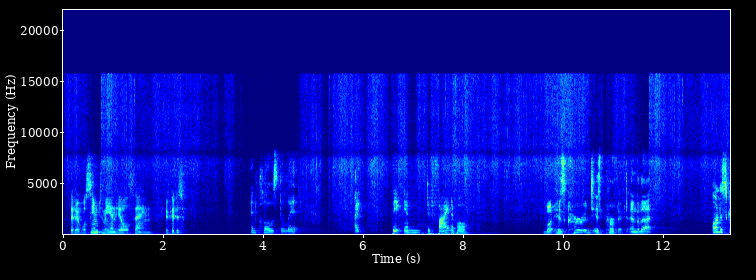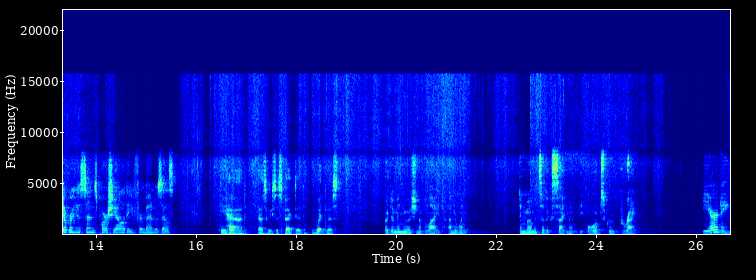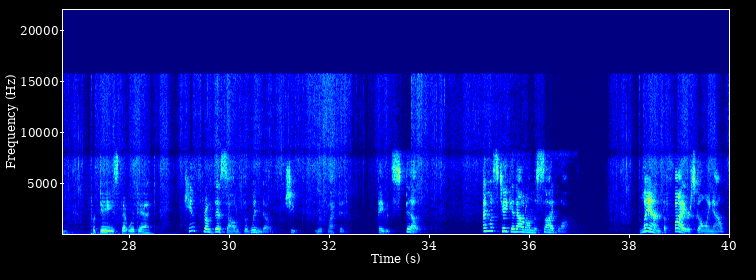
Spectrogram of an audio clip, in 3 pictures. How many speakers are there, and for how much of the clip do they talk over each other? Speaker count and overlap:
7, no overlap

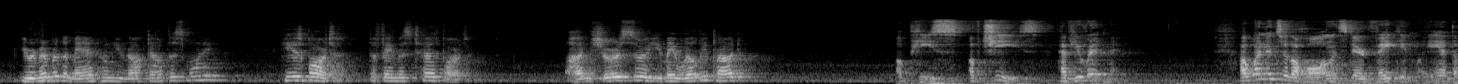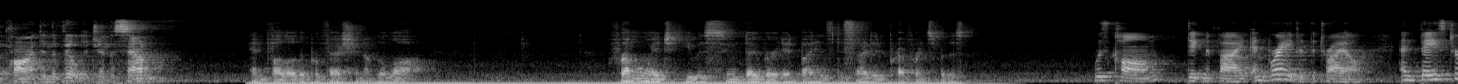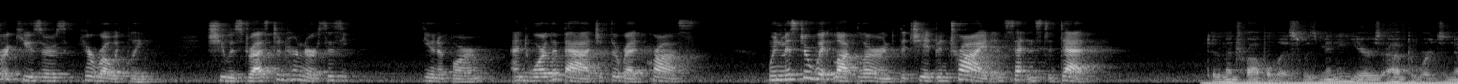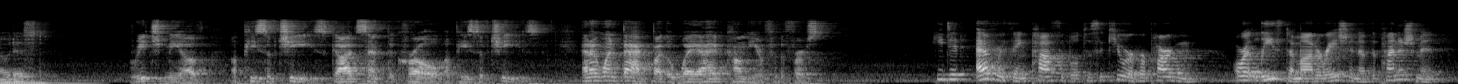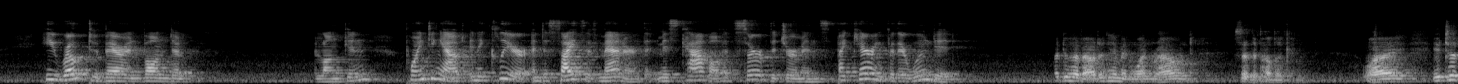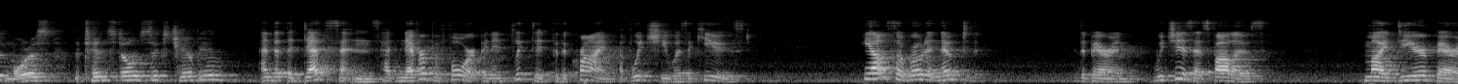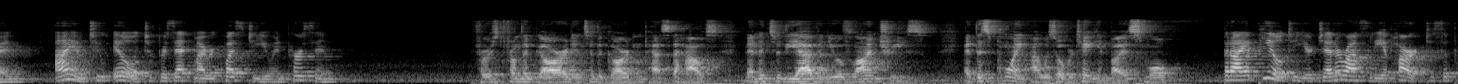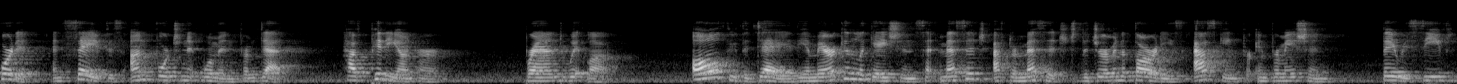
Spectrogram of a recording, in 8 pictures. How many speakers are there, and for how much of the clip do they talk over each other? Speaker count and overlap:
4, no overlap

